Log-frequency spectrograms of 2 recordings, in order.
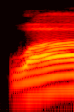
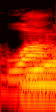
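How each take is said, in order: First: The final vowel is drawn out long. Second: The final vowel is kept short. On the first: "this আলিফ is just extending the sound" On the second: "আলিফ যদি না থাকতো তাহলে বলতাম ওয়া"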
